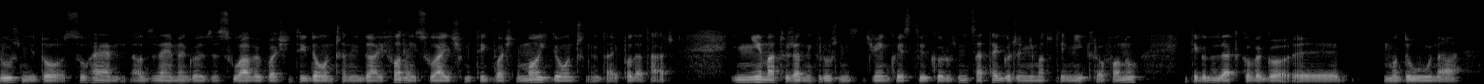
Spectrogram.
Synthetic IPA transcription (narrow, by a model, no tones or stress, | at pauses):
ɾuʐɲid̪zbɔswuxawɛmɔ̰d̪znajɔmɛɡɔzɛswavɛɡvwaɕɲɛt̪ɘɣd̪ɔwɔnt͡ʂɔnɘɣd̪ɔajfɔnaiswuxalʲiɕmɘt̪ɘɣvwaɕɲɛmɔjiɣd̪ɔwɔ̃nt͡ʂɔnɘ̰ɣd̪ɔ̰a̰jpɔd̪at̪ʰa̰t͡ʂ | iɲɛmat̪uʐad̪nɘxɾuʐɲid̪zd͡ʑvʲɛŋkujɛst̪ːɘlkɔɾuʐɲit̪sat̪ɛɡɔʐɛɲɛmat̪u̥t̪ajmʲikɾɔ̰fɔnuit̪ɛɡɔd̪ɔd̪at̪kɔvɛɡɔ̰ | mɔd̪uwuna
